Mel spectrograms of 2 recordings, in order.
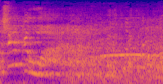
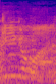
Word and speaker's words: gigawatt: the hell is a jigat it's gigawatt you guys know that it was gigawatt they were saying jigat because we didn't know back then that it's a hard G uh welcome how you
